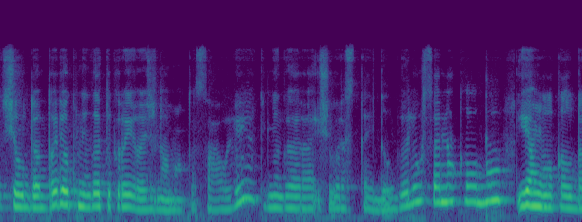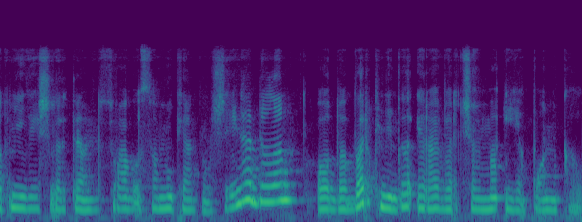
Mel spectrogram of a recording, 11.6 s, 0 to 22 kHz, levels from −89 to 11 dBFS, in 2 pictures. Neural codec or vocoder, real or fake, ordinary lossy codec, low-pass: codec, 44.1 kHz, 2.6 kbps, SNAC; fake; Opus, 24 kbps; 9.9 kHz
